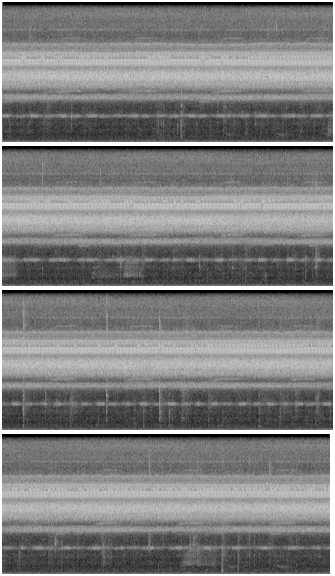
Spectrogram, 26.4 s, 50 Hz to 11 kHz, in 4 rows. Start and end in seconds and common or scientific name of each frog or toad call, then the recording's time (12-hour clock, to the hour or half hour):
4.4	6.6	Physalaemus cuvieri
6.4	7.1	Boana albopunctata
9.0	9.5	Boana albopunctata
23.5	24.1	Boana albopunctata
24.3	25.6	Physalaemus cuvieri
~1am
